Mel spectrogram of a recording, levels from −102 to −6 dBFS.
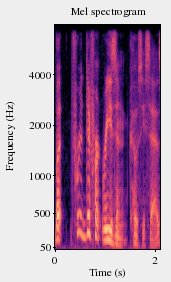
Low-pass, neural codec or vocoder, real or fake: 7.2 kHz; none; real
